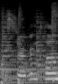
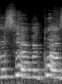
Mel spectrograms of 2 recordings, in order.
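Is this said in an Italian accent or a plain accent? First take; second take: plain; Italian. First: It is said in the speaker's plain accent. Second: It is said in a put-on Italian accent.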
